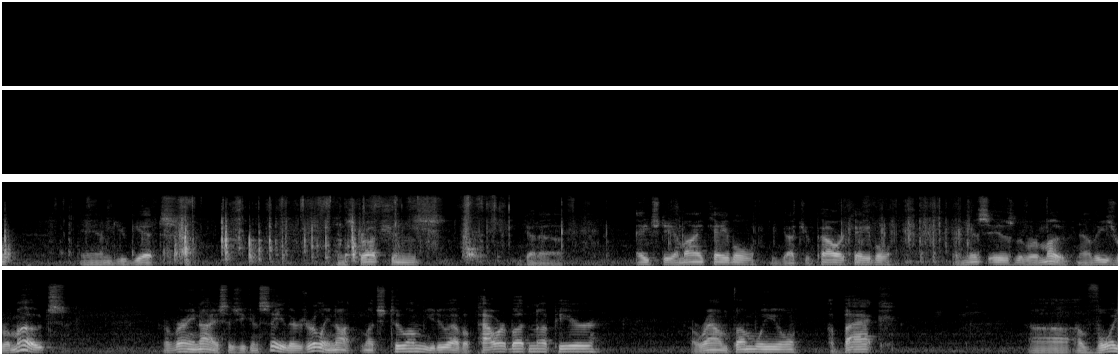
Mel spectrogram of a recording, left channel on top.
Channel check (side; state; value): left; silent; digital silence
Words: And you get instructions. You've got a HDMI cable. You've got your power cable. And this is the remote. Now these remotes are very nice. As you can see, there's really not much to them. You do have a power button up here, a round thumb wheel, a back, a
